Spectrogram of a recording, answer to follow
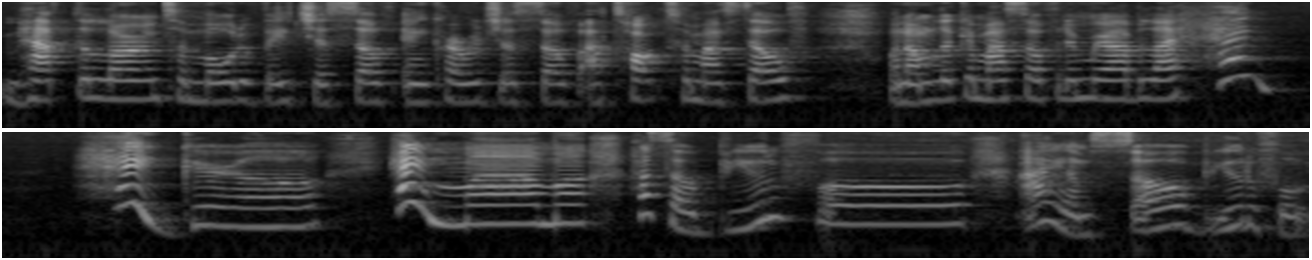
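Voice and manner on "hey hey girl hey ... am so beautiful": put-on very slow, sing-song baby talk. Acting out talking to oneself in the mirror: baby talk. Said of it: "I literally talk to myself like I am a baby".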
